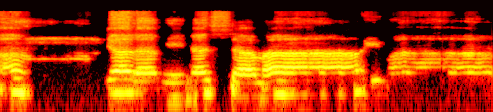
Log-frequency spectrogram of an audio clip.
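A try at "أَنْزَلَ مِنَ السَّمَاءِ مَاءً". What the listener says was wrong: Panjang lagi Pak. Pak, ini namanya wajib itu kita kalau kita jaiznya kita kasih 3, berarti wajibnya lebih. Jadi 4 aja dikasih di situ supaya nggak habis napas.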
